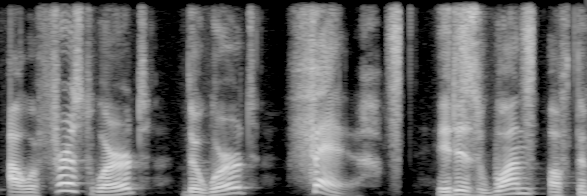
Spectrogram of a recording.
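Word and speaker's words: faire: F A I R E. In French, F A E. The two letters here make the sound E.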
